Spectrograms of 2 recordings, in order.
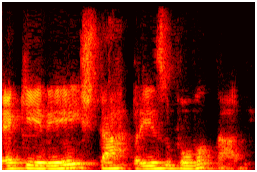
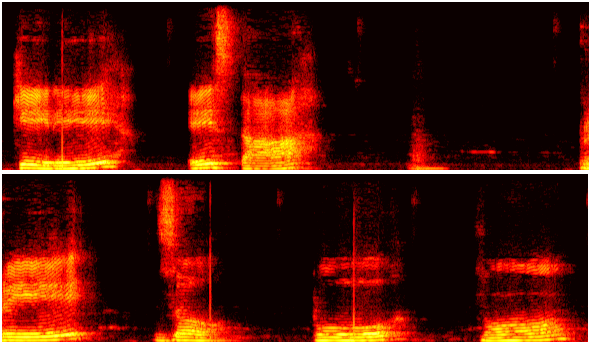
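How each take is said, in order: First: Said in the usual way. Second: Each part alone with long pauses between; split into parts. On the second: Shown as a demonstration. Teacher marking the verse division for students, pausing between parts. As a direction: pause after every chunk as if marking slashes. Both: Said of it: "eu passo barras pra separar".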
